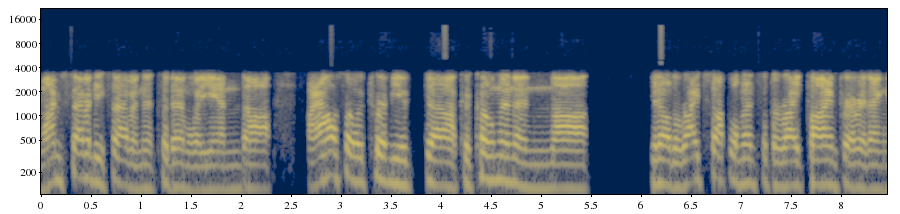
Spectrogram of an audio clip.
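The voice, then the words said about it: Deep radio announcer voice. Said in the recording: “you got a radio voice too”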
